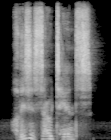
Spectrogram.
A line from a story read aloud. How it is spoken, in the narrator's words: Jingyi says, his voice hushed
